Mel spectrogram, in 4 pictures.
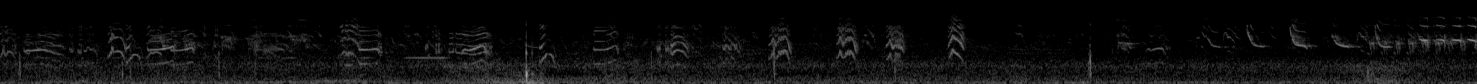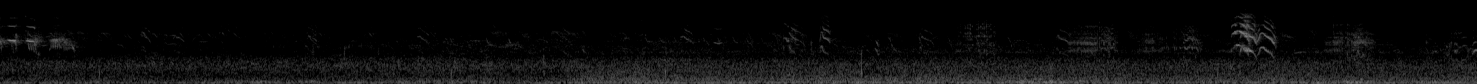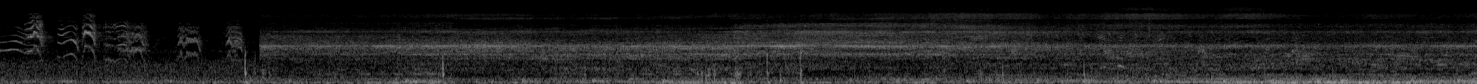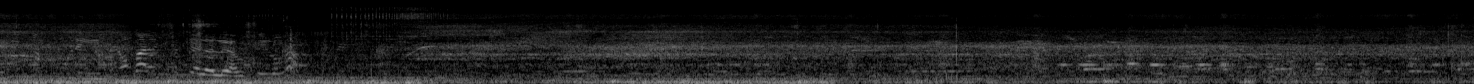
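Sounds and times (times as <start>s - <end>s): birds chirping: 25.4s - 59.0s
low background rumble: 32.1s - 59.0s.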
